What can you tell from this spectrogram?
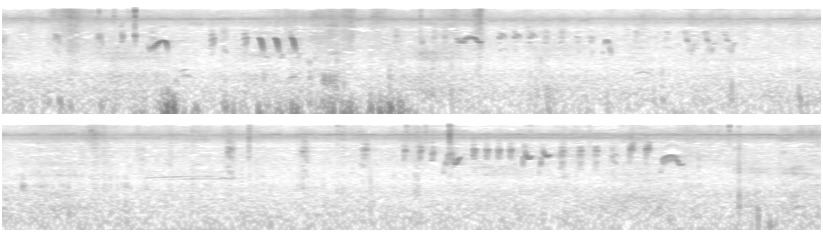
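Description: Small birds chirping in short calls and quick trills, over a steady high insect drone. A cluster of low thuds about one to three seconds in is the loudest part.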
